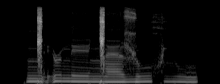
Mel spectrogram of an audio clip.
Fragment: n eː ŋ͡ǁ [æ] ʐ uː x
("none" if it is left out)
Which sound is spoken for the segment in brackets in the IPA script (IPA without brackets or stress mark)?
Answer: æː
